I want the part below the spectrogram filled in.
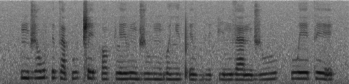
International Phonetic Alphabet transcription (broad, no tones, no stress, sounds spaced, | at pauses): n d͡ʒ ɔ v h ɘ t a p u ǁ e h ɔ k l e v n d͡ʒ u v m b o lʲ ɘ pʼ e v bʱ e k i n z a n d͡ʒ u | w e t e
